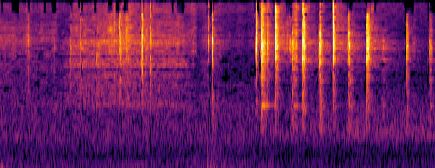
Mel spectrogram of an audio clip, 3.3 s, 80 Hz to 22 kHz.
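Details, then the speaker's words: Worn original Exedy clutch disc from Mitsubishi Lancer 7 wagon 2.0, removed from car: disc rocked by hand gives sharp, tinny metallic clicks from loose damper springs, which made it vibrate; disc worn. "Et alors ça c'est con, mais c'est excessivement énervant parce que ça vibre."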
